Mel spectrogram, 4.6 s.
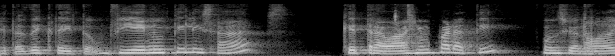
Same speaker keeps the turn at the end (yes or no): no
